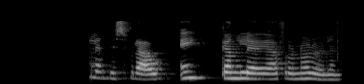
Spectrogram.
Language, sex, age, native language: Icelandic, female, 13, Icelandic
